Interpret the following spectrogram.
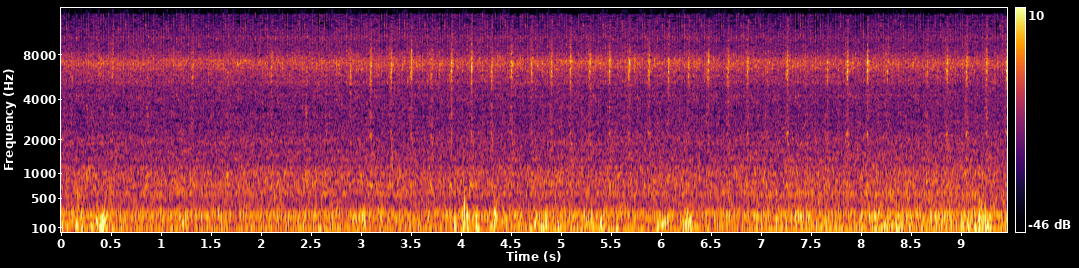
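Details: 2009 Pontiac G8 GT at steady idle with a fast light ticking, about two or three per second; owner suspects the known G8 lifter tick, unconfirmed.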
